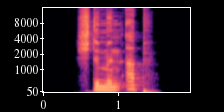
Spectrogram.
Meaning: inflection of abstimmen: 1. first/third-person plural present 2. first/third-person plural subjunctive I
- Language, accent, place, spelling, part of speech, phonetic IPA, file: German, Germany, Berlin, stimmen ab, verb, [ˌʃtɪmən ˈap], De-stimmen ab.ogg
